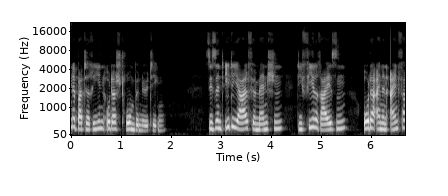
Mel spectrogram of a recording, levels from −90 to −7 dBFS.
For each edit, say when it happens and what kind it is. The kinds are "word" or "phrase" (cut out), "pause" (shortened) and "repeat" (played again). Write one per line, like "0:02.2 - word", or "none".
none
